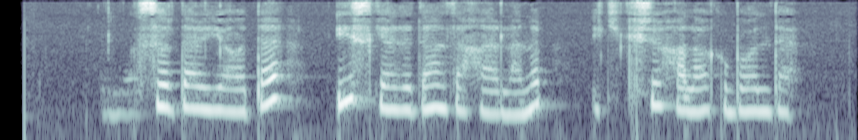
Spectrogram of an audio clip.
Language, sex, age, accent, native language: Uzbek, female, 18-24, Toshkent shahri, Uzbek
